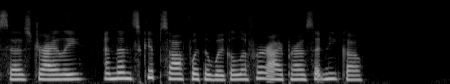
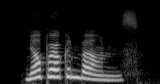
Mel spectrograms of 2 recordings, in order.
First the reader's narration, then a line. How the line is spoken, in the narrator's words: Will says brightly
